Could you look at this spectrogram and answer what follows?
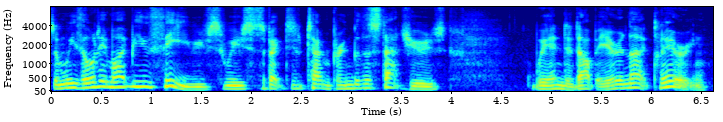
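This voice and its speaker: A man voicing a puzzled, unschooled estate workman in a storybook, speaking in a plain colloquial way. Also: medium pitch. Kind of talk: storybook character voice.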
